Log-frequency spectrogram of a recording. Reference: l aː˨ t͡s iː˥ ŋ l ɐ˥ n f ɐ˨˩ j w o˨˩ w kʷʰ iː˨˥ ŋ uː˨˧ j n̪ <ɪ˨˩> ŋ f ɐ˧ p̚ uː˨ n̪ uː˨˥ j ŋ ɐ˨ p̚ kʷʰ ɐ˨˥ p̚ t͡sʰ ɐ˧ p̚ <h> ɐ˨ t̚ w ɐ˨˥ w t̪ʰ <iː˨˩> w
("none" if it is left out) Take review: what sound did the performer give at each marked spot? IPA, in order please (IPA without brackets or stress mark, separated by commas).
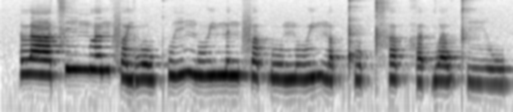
ɪ˧, h, iː˨˩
